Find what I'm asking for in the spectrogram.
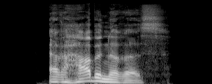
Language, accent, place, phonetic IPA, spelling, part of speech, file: German, Germany, Berlin, [ˌɛɐ̯ˈhaːbənəʁəs], erhabeneres, adjective, De-erhabeneres.ogg
- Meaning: strong/mixed nominative/accusative neuter singular comparative degree of erhaben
